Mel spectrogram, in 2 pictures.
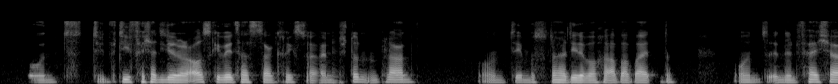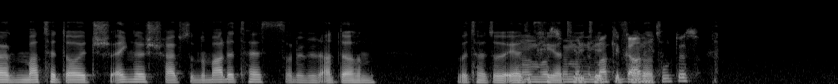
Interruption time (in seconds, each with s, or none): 13.5 s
